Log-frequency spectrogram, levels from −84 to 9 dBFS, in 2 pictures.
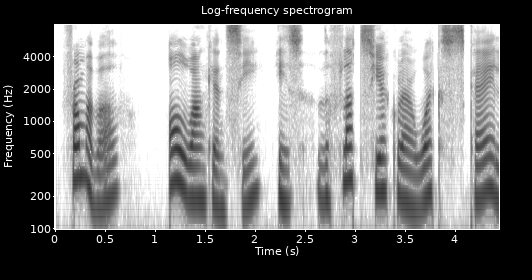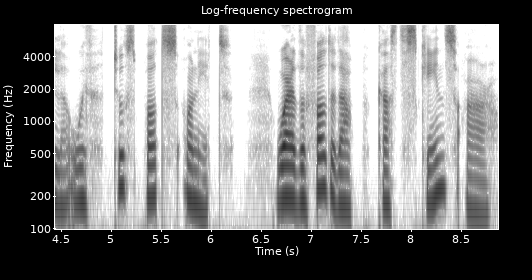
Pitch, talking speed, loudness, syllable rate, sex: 195 Hz, 160 wpm, -21 LUFS, 4.5 syllables/s, female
